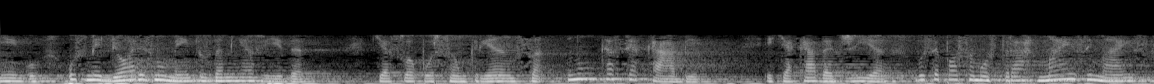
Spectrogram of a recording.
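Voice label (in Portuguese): voz - Aniversário amigo como irmão, fem; Telemensagens 2017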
